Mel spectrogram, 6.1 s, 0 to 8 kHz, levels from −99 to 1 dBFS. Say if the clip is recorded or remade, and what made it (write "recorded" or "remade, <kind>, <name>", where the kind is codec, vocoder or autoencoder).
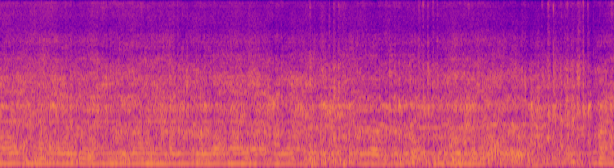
remade, codec, SNAC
